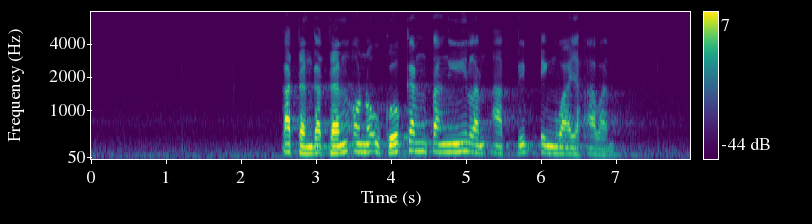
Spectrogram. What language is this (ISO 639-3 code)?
jav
